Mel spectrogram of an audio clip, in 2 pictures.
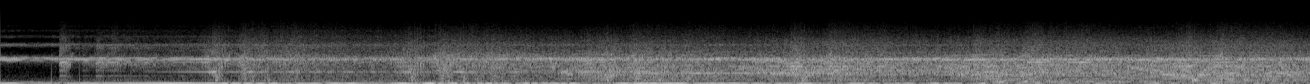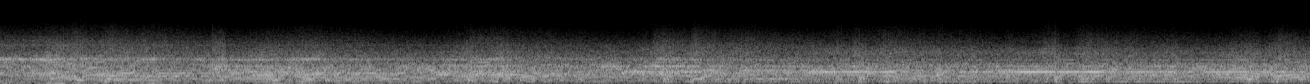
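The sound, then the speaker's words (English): Dense, droning modular synthesizer texture of four filters in bandpass mode (the Wasp, the Angle Grinder, the SVF and the Ericasense DIY Multimode VCF), with sustained resonant tones and shifting narrow peaks over a hissy, steady wash, loud and continuous with no voices. “So I'm using all four filters, the Wasp, the Angle Grinder, the SVF, and the Ericasense DIY Multimode VCF.”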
